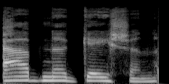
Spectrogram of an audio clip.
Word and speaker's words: abnegation: Abnegation. Abnegation. Stress gay, keep n soft, and finish with shn cleanly.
